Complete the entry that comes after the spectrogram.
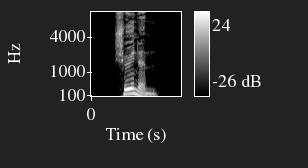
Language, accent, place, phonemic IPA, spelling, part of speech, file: German, Germany, Berlin, /ˈʃøːnəm/, schönem, adjective, De-schönem.ogg
- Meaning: strong dative masculine/neuter singular of schön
